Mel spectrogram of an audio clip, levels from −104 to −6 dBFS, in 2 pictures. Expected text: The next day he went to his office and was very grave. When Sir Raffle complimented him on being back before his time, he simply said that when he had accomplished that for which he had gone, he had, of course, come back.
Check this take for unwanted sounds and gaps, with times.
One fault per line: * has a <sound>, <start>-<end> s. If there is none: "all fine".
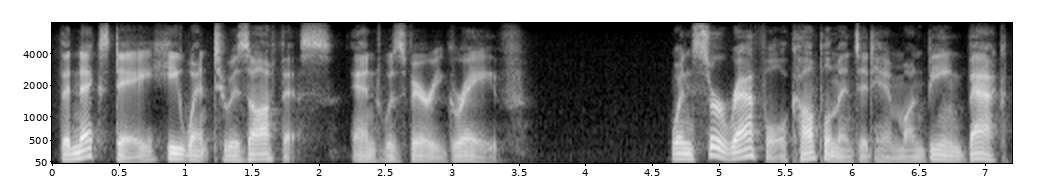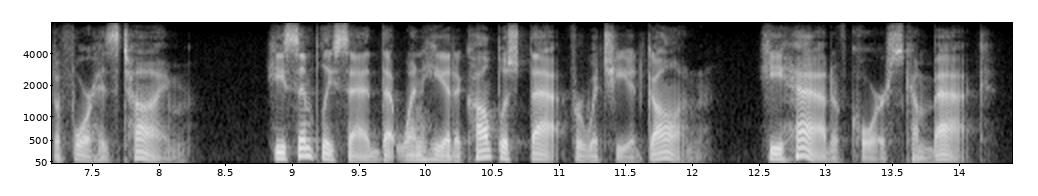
all fine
